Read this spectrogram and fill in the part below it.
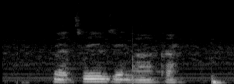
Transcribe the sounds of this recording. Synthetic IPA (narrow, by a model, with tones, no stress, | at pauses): me˨tu˦e˦ze˦na˨a˦ka˦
